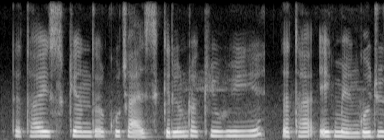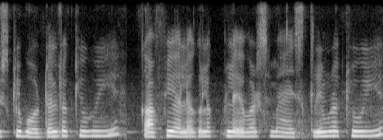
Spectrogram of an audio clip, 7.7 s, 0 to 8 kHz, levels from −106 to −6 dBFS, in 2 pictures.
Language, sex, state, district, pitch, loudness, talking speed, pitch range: Hindi, female, Jharkhand, Sahebganj, 250 Hz, -23 LUFS, 220 wpm, 240-260 Hz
